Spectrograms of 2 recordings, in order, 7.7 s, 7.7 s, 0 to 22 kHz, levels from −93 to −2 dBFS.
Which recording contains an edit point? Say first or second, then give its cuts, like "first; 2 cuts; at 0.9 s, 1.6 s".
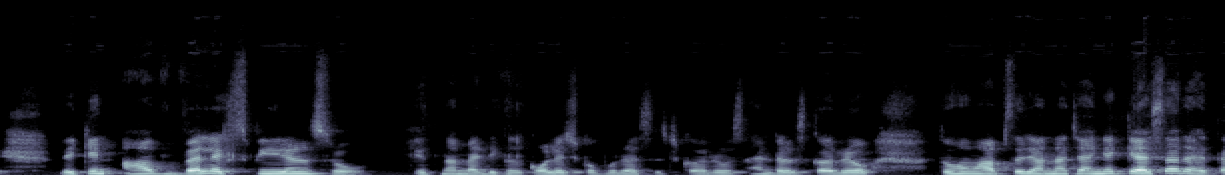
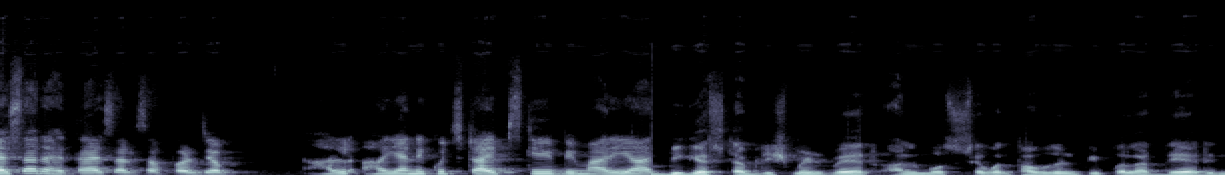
second; 1 cut; at 4.1 s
